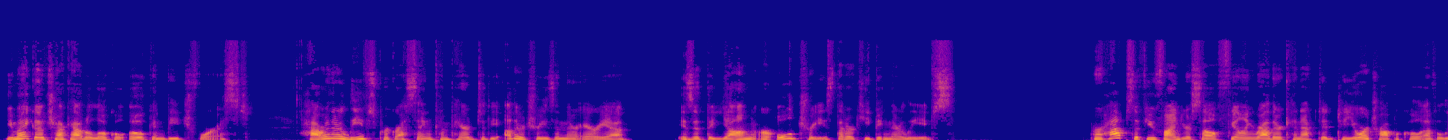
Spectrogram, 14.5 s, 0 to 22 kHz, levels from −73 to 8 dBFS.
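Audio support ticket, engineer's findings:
Clock drift between sender and receiver: sender clock running fast by about 4 percent. Jitter buffer keeps overfilling, so the receiver has to discard audio to keep up. Recurring small timing hiccups throughout the speech, unevenly spaced. Probable component: receive-side jitter buffer and clock recovery.

Repeated timing corrections, 0.22 to 14.40 s: frequent short cuts in the speech, all removals, at irregular intervals. Net playback runs at 104 percent. Mechanism: receiver trimming fragments to stay in step with the faster sender.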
